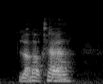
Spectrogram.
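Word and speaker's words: Luchta: I'm just using Ella Young's pronunciation yeah. – there. It is Govnu, Lochta, Kretna.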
